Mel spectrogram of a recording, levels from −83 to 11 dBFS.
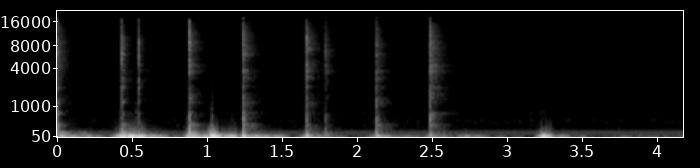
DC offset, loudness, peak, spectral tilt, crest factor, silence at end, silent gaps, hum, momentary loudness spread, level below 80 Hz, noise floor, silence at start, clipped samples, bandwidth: under 0.1%; -31 LUFS; 0 dBFS; -4.5 dB/octave; 18 dB; 0.8 s; none; none; 17 LU; -24 dBFS; -53 dBFS; 0 s; under 0.1%; 13 kHz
